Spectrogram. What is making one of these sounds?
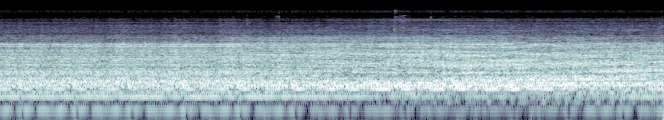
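Dense electronic synthesizer drones and buzzes through a loudspeaker.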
